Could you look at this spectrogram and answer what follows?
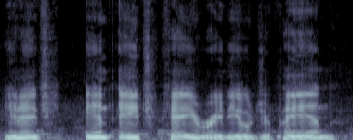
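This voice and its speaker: A man's voice: medium pitch, unhurried, darkish tone. A man giving casual, unscripted commentary as a radio hobbyist, musing and guessing aloud as he goes. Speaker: shortwave radio hobbyist narrating a band scan. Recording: noisy, radio static behind. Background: shortwave radio static and stations.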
